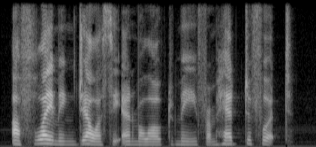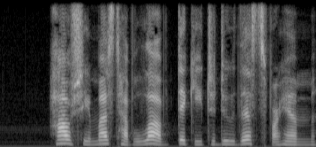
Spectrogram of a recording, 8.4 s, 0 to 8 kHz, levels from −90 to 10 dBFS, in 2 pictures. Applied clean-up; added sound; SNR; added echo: none; none; none; none.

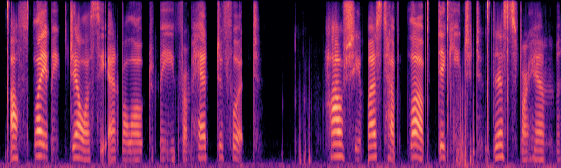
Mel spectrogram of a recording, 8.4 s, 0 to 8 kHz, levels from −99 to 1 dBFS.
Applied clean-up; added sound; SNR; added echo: neural diffusion model UNIVERSE++.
